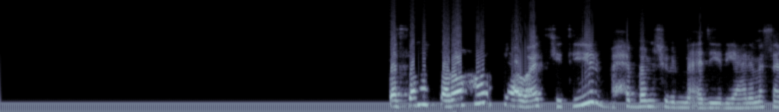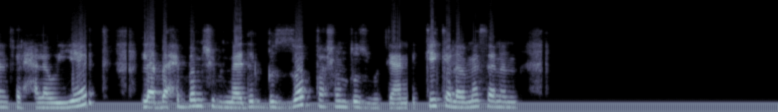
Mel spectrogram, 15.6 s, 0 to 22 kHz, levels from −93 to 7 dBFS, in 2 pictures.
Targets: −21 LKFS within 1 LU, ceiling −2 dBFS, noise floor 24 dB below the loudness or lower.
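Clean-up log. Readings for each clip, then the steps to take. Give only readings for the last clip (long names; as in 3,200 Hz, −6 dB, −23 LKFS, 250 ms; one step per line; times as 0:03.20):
share of clipped samples 0.7%; peaks flattened at −15.5 dBFS; mains hum 50 Hz; hum harmonics up to 300 Hz; level of the hum −35 dBFS; integrated loudness −26.5 LKFS; sample peak −15.5 dBFS; target loudness −21.0 LKFS
→ clipped peaks rebuilt −15.5 dBFS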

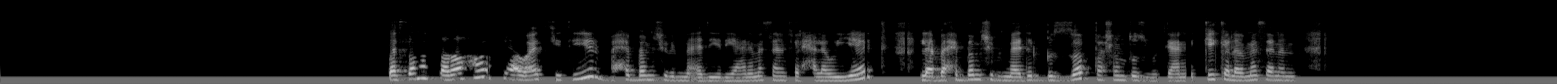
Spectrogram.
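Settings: share of clipped samples 0.0%; mains hum 50 Hz; hum harmonics up to 300 Hz; level of the hum −35 dBFS
→ hum removal 50 Hz, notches 6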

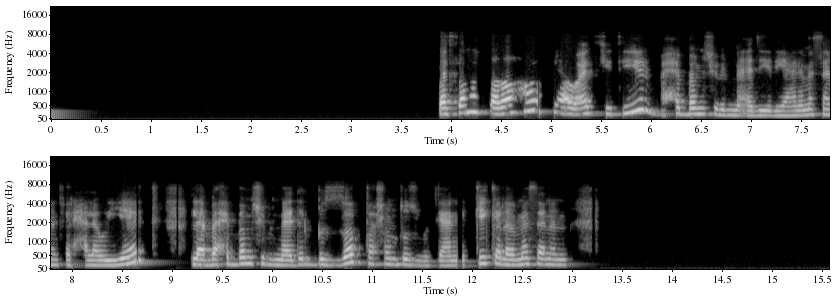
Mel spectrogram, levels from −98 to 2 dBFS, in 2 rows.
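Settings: mains hum none found; integrated loudness −26.0 LKFS; sample peak −8.5 dBFS; target loudness −21.0 LKFS
→ level +5 dB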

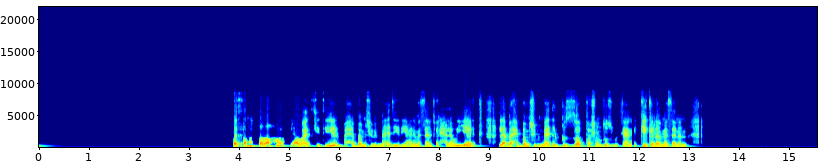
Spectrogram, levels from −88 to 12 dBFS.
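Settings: integrated loudness −21.0 LKFS; sample peak −3.5 dBFS; background noise floor −76 dBFS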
